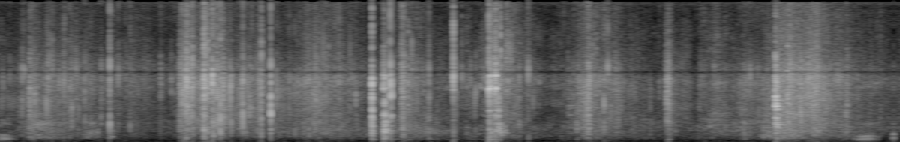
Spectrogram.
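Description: Footsteps crunching through dry leaf litter and twigs, a run of irregular crackling crunches with a sharper snap about three seconds in.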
